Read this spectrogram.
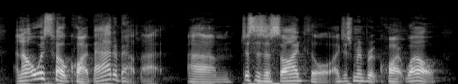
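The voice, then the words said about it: Australian accent. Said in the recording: “your wonderful Australian accent”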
